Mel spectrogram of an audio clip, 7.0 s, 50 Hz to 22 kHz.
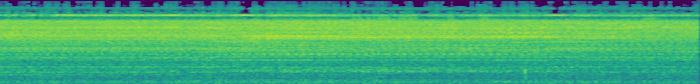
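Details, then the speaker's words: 2015 Kia Forte 1.6 GDI after replacing a coil found bad for multiple misfire codes: even idle with steady hiss and injector ticking, no stumble or shake; running smoothly on all cylinders. "Things happen, but we're running perfect."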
